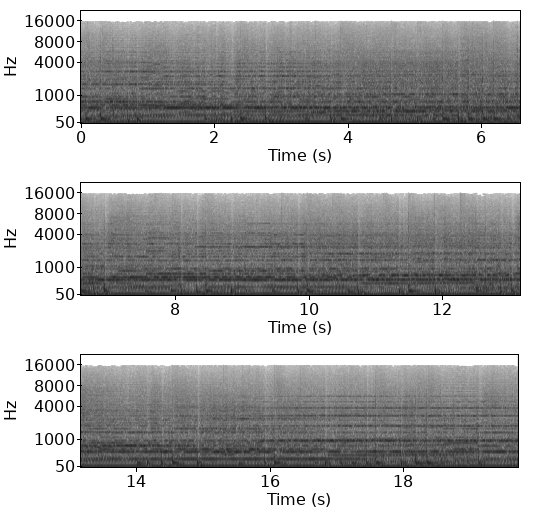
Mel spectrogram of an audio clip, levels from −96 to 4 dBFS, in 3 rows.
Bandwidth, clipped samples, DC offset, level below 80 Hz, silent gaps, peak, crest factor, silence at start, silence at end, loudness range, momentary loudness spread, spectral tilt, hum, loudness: 16 kHz; under 0.1%; under 0.1%; -20 dBFS; none; -2 dBFS; 12 dB; 0 s; 0 s; 0 LU; 1 LU; -4.5 dB/octave; none; -14 LUFS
